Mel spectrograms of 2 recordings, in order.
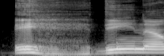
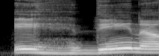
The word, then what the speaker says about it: اهدنا: اهدنا الصراط المستقيم. So as you can hear, I exaggerated the pronunciation of the ha, which will essentially empty your lungs of air.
